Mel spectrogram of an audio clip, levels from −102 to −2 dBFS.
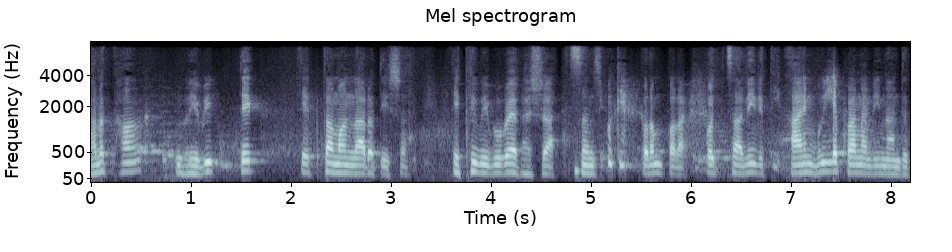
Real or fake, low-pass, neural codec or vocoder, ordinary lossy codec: fake; 7.2 kHz; codec, 16 kHz, 0.5 kbps, X-Codec, HuBERT features, trained on balanced general audio; MP3, 48 kbps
